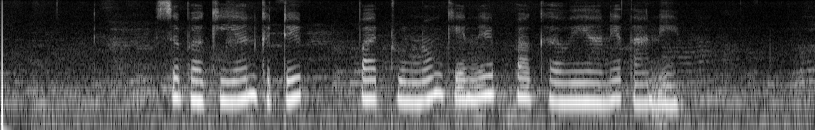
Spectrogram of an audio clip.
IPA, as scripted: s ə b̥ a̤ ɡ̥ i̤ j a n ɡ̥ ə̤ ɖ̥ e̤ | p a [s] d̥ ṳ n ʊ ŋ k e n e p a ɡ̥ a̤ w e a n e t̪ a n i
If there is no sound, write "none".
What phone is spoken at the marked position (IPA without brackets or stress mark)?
none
